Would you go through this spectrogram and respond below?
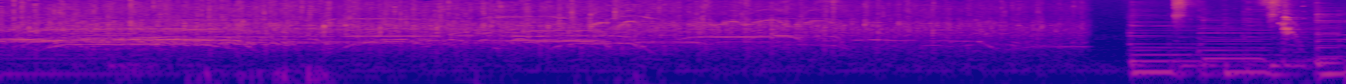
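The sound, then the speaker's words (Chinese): An audience applauds loudly and steadily for about eight seconds, with scattered high-pitched whoops in the mix, then cuts off abruptly as music starts. “感谢大家给我的掌声。”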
